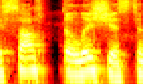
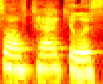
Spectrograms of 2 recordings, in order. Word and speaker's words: Softaculous: I used to say soft delicious, and then I'd get, I don't know where I came up with that, but it's Softaculous. That's that.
